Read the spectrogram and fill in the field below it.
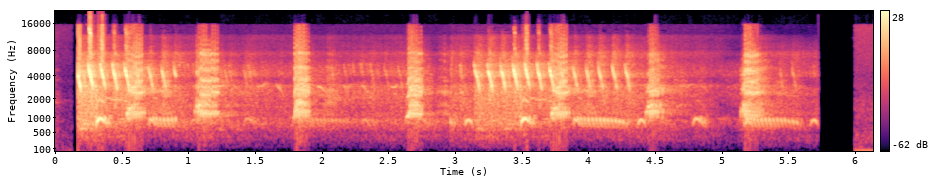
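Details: Knob-billed Duck, a southern African bird, giving harsh, wheezy bursts mixed with hoarse nasal notes, about eight uneven calls in six seconds, with no other sounds.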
